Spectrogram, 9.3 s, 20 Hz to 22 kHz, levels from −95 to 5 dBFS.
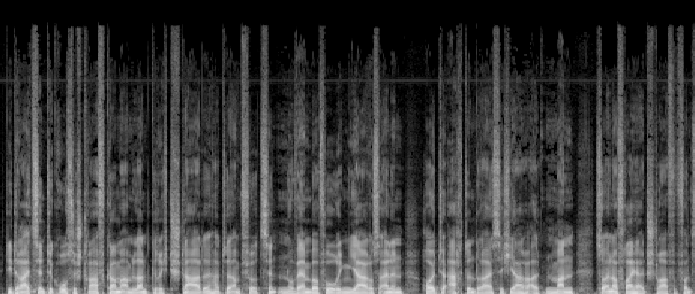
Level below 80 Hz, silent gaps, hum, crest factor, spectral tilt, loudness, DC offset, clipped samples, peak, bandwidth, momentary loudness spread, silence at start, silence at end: -44 dBFS; none; none; 14 dB; -5.5 dB/octave; -15 LUFS; under 0.1%; under 0.1%; 0 dBFS; 20 kHz; 5 LU; 0.1 s; 0 s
